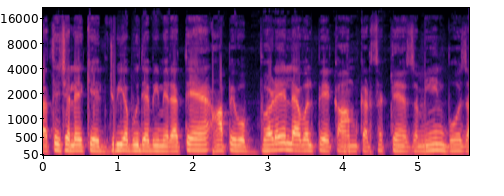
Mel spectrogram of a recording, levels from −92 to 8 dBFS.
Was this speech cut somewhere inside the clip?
yes; 2 cuts; at 0.9 s, 2.3 s

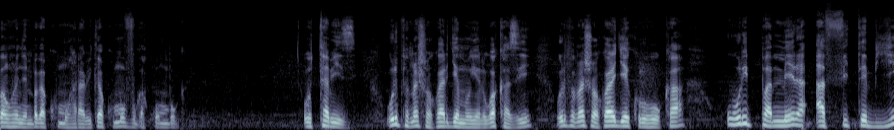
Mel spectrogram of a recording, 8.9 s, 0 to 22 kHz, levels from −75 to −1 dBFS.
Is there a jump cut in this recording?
no; 0 cuts

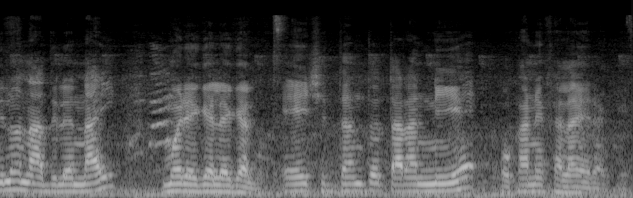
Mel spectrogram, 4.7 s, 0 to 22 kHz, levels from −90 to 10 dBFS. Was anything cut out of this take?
yes; 1 cut; at 2.1 s

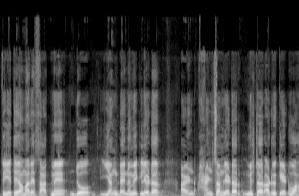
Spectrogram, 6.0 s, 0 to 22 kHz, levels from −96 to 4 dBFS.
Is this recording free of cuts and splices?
yes; 0 cuts

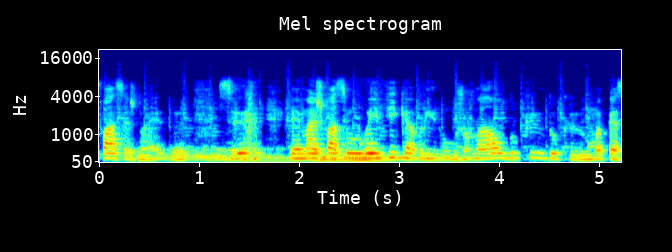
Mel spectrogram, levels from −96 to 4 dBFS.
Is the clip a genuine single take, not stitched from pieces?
yes; 0 cuts

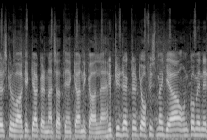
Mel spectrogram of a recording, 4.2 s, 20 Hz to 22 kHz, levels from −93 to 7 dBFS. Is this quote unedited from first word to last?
no; 1 cut; at 2.1 s

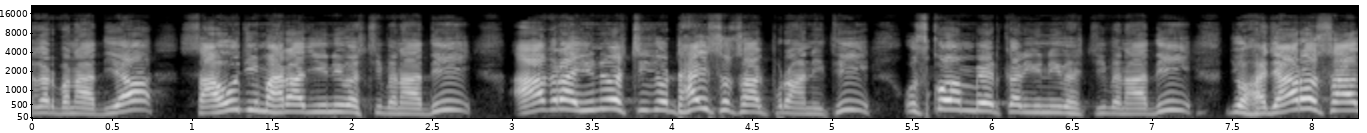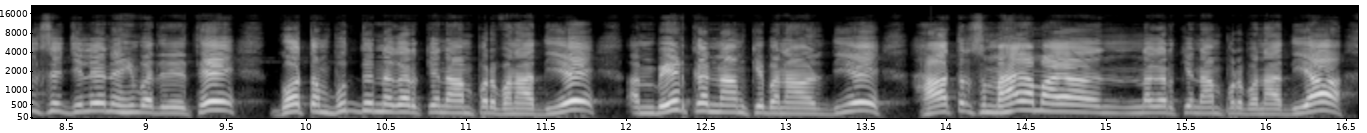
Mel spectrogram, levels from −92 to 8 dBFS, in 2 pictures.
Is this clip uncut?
yes; 0 cuts

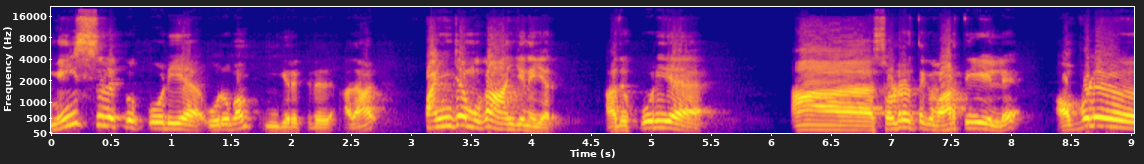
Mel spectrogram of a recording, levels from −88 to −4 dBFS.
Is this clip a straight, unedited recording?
yes; 0 cuts

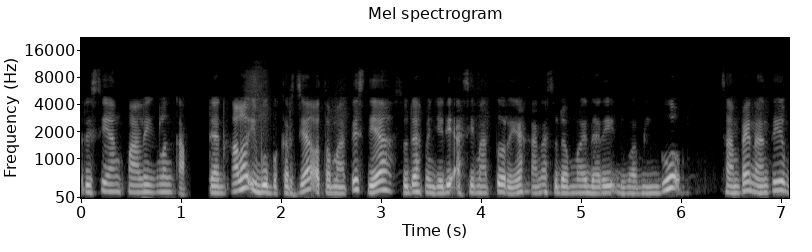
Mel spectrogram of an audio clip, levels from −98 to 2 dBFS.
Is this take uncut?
no; 1 cut; at 1.1 s

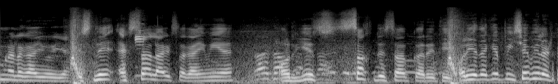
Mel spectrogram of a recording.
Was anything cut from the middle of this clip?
yes; 2 cuts; at 0.7 s, 4.5 s

